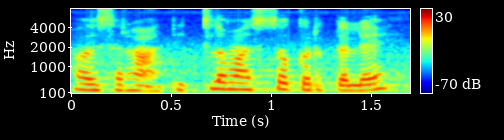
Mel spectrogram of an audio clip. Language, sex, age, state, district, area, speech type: Goan Konkani, female, 18-30, Goa, Ponda, rural, spontaneous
